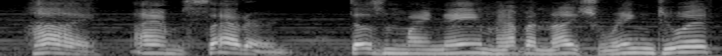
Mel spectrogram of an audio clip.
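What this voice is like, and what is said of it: High-pitched helium-like voice. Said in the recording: “If I spoke in my helium voice, it would sound like this”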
